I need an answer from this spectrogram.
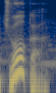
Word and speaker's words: Draugr: To the Norse folk and the legendary sagas, these undead beings were known as the Draugr, or the Draug in Norway, or Draugr going by the more modern pronunciation.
